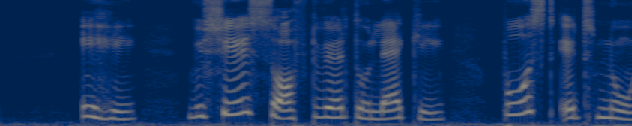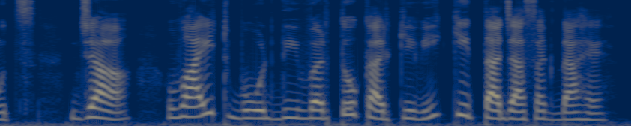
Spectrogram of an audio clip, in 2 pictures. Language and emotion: Punjabi, neutral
